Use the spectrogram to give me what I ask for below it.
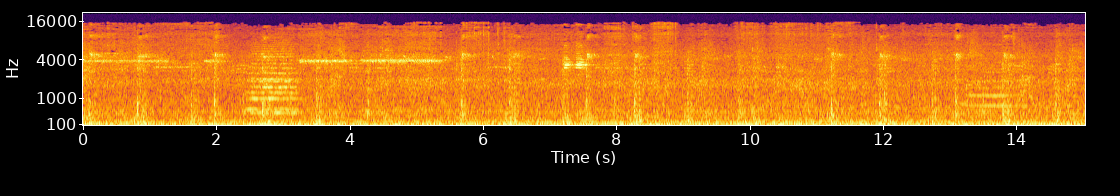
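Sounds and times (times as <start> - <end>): train wheels rumbling on rails: 0.0 - 15.0
wheels clacking over rail joints: 0.0 - 15.0
high wheel squeal: 3.2 - 6.3.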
